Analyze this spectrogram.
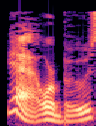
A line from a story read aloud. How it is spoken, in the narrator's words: said Shelley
